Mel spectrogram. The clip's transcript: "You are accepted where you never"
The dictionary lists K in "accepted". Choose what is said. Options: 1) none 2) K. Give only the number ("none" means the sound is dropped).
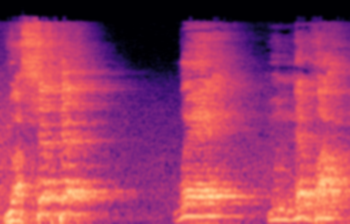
1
